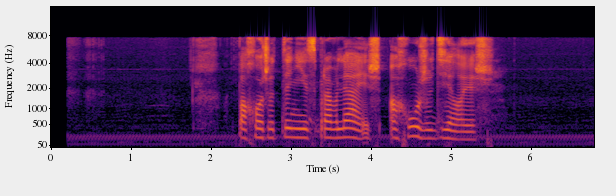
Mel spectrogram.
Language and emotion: Russian, neutral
